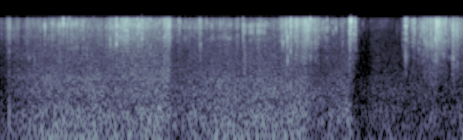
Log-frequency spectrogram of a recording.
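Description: Dry grass rustling and crackling as a Samoyed puppy paws and moves about in it, in irregular bursts, dropping off briefly about three and a half seconds in.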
